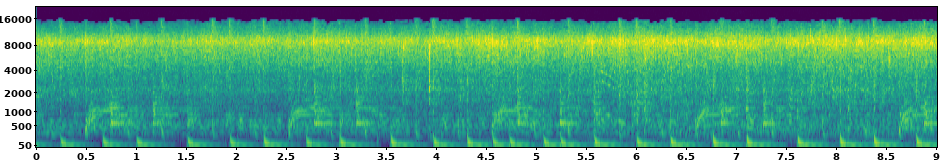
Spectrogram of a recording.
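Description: About 200 ml of cream bubbling on high heat in a pan with chicken and aubergine, a rapid, regular run of low thumping pops and stirring scrapes over a steady hiss, close and loud, no talking.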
